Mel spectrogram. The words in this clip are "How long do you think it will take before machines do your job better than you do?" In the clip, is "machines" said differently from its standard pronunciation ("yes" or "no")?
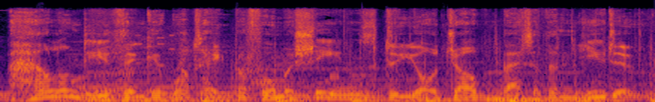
no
